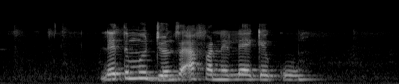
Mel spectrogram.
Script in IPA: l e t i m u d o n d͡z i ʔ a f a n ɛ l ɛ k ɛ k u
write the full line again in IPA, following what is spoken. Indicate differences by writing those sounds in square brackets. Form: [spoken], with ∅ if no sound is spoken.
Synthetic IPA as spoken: l e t i m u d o n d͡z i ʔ a f a n ɛ l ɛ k ɛ k u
